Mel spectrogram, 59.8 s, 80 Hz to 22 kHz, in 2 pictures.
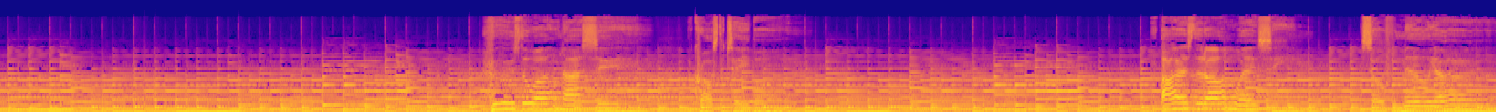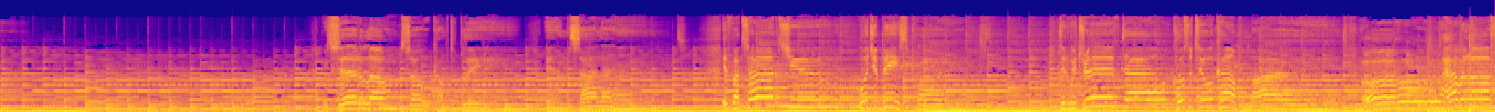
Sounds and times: Music: 0.0s - 59.8s.

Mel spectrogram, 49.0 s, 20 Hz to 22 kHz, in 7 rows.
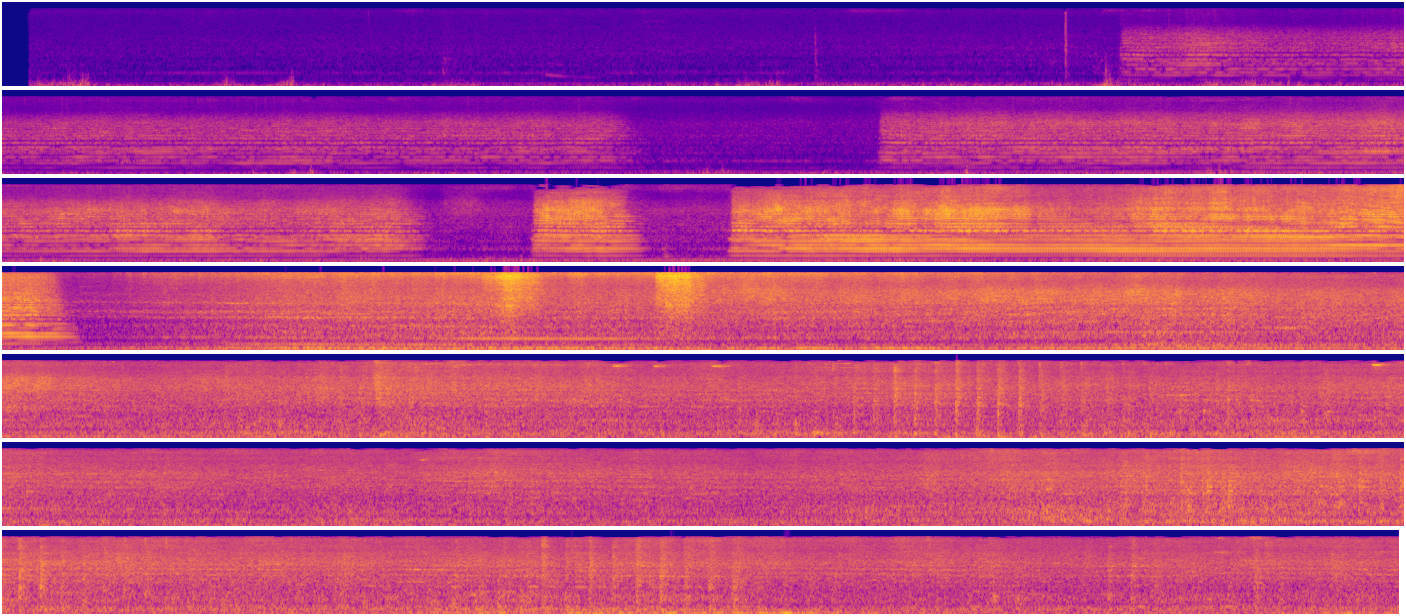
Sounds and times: Railroad car, train wagon: 0.2s - 49.0s
Train: 0.2s - 49.0s.

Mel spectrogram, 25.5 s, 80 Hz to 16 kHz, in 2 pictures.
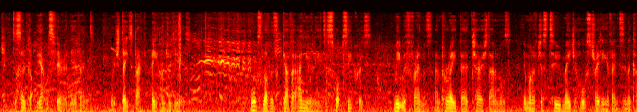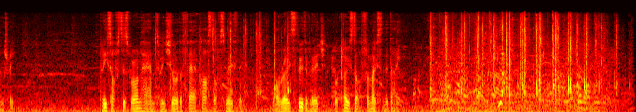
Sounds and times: Speech: 14.7s - 22.9s.

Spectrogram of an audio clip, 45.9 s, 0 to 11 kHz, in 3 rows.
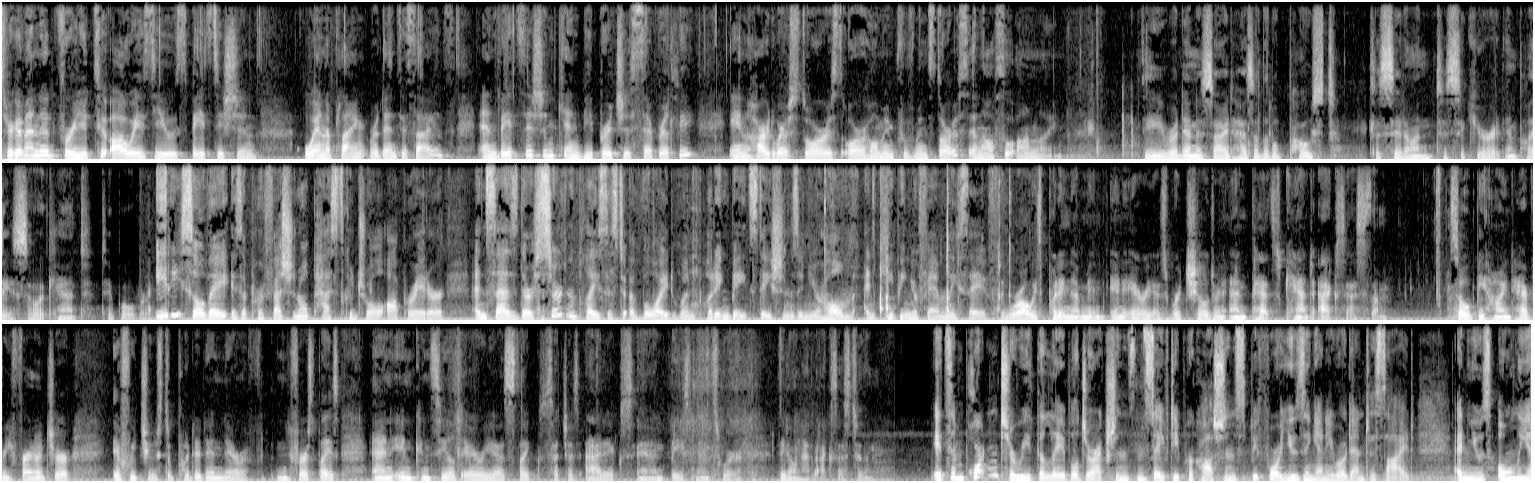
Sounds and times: Speech: 0.0s - 10.6s, 11.4s - 39.4s, 40.0s - 45.9s.

